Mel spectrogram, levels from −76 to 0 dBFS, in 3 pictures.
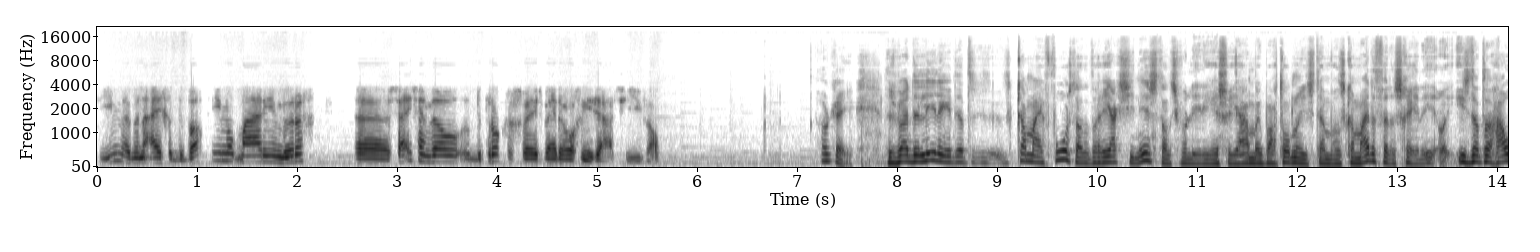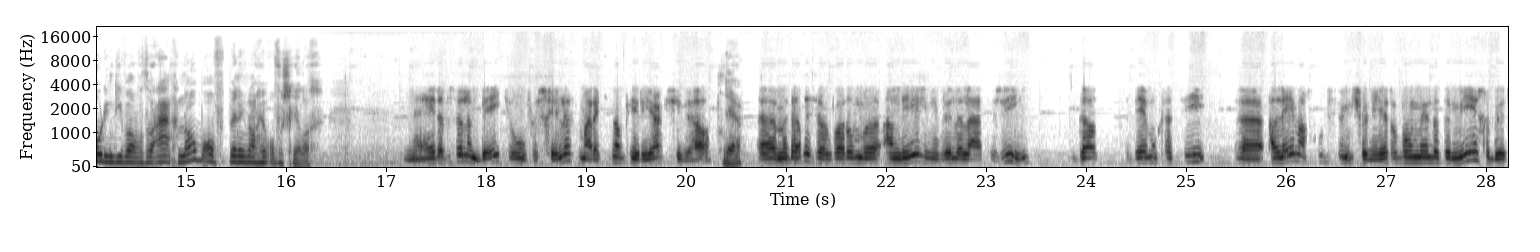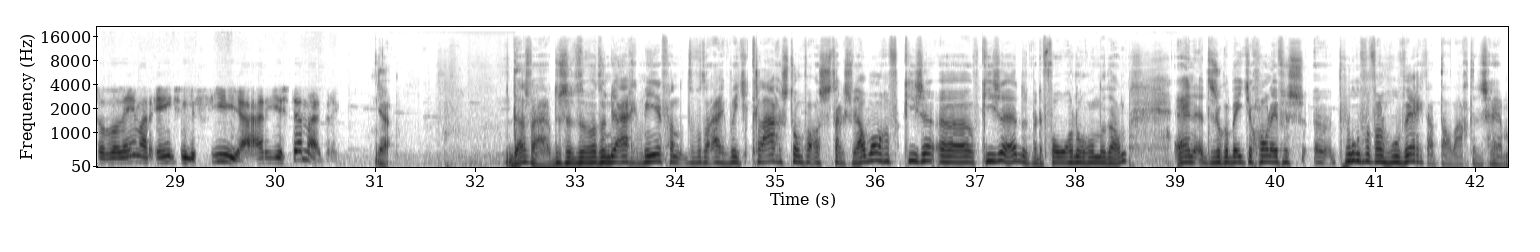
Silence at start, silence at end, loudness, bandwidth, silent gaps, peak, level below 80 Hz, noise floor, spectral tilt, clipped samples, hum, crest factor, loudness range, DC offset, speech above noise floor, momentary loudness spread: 0.05 s; 0 s; -18 LUFS; 19 kHz; none; -4 dBFS; -52 dBFS; -48 dBFS; -6.5 dB/octave; under 0.1%; none; 14 dB; 4 LU; under 0.1%; 31 dB; 9 LU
